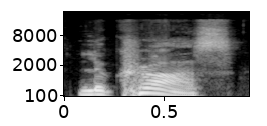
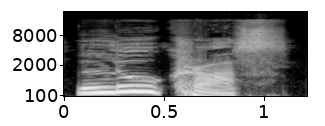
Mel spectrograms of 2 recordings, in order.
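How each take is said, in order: First: The stress is on the second syllable. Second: The stress is on the first syllable. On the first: The speaker calls it right. "Use a stress on a second syllable. I mean on cross sound" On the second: The speaker calls it wrong.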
